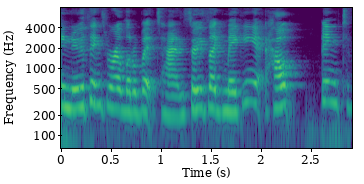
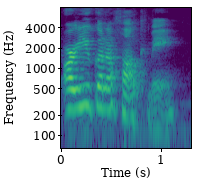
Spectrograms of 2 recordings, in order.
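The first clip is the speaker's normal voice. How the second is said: pushed out on pure breath. Retelling a scene where Shane speaks: imitating Shane's breathy whisper. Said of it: "the most breathy whisper".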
